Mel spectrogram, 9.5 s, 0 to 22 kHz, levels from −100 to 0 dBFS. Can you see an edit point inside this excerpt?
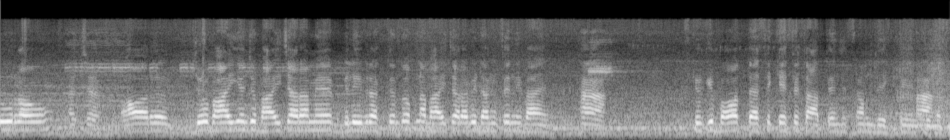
no; 0 cuts

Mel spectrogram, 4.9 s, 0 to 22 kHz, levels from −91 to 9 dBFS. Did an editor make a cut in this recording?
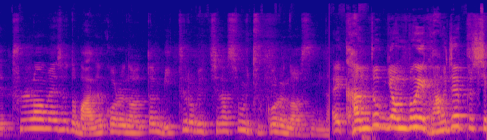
yes; 1 cut; at 3.2 s

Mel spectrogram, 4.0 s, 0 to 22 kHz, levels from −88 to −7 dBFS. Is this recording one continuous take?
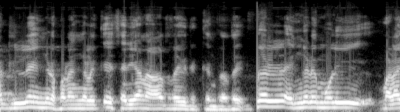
no; 1 cut; at 2.6 s

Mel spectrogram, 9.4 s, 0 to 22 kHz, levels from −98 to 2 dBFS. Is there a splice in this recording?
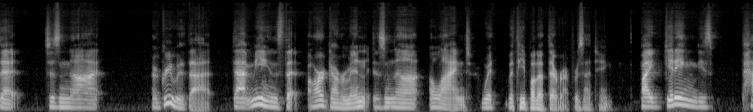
yes; 2 cuts; at 2.7 s, 7.9 s

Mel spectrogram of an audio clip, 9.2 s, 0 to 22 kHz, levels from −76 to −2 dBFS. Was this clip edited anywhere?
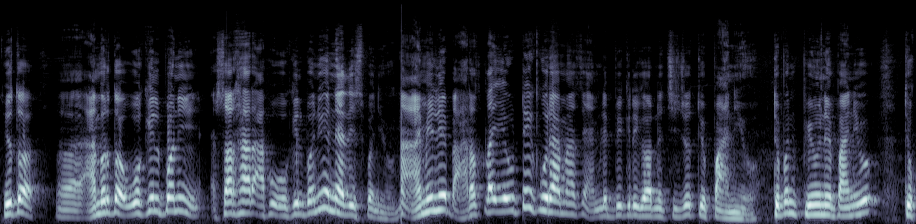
yes; 1 cut; at 4.1 s

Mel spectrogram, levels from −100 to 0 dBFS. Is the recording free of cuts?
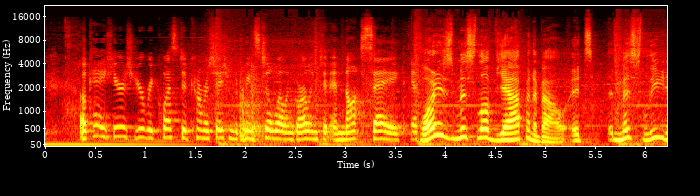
yes; 0 cuts

